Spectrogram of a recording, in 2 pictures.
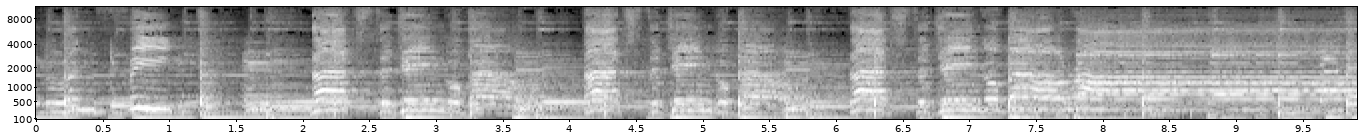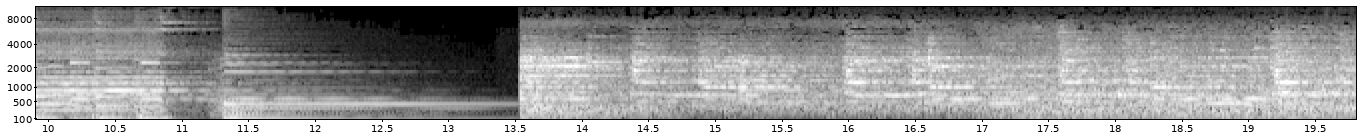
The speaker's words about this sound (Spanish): Con este precioso sonido nos acercamos a las campanas de la Iglesia de los Santos Juanes, entre ellas el borrego, la mayor de uso litúrgico de Valencia, con 2 toneladas de peso.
